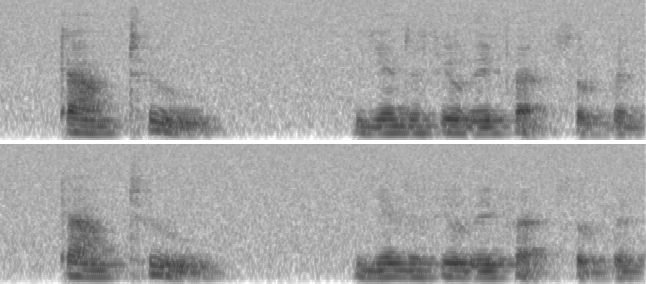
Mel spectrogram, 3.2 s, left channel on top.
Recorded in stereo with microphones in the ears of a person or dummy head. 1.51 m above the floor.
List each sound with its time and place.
0.3 s a man speaking: 30° left (ahead or behind), 4.5 m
